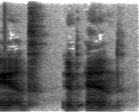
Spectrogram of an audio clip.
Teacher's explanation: The nasal sound n agrees in the place of articulation with the stop that follows, the t or the d. They're both made using the same articulator on the alveolar ridge.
